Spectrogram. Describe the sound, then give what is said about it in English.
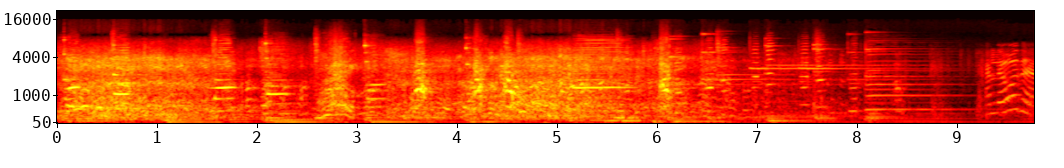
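A dog barks several times in short, sharp bursts amid a busy, cluttered background with voices murmuring and some clattering, the barks fairly loud. “That's a good dog.”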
